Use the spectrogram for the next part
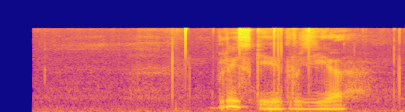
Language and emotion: Russian, sad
